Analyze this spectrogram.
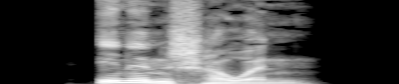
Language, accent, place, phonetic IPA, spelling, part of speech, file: German, Germany, Berlin, [ˈɪnənˌʃaʊ̯ən], Innenschauen, noun, De-Innenschauen.ogg
- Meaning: plural of Innenschau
